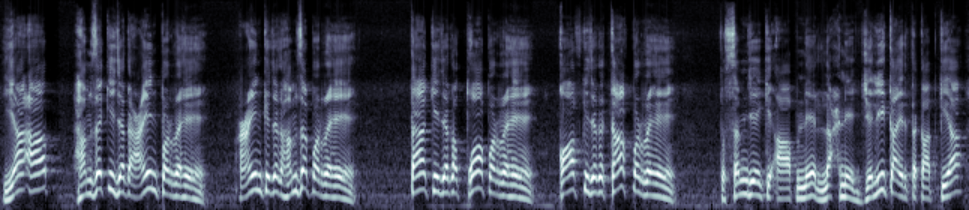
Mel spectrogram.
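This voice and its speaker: A man's voice: high voice, animated. A middle-aged man, a mufti, giving a religious lesson on correct Quran recitation, patiently explaining with contrasting word examples. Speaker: mufti teaching Islamic rulings.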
